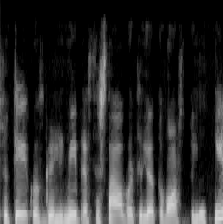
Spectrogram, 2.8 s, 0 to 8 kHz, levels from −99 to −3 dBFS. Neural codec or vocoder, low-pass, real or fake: codec, 44.1 kHz, 3.4 kbps, Pupu-Codec; 7.2 kHz; fake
